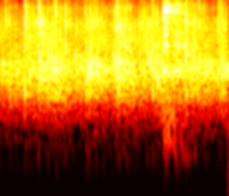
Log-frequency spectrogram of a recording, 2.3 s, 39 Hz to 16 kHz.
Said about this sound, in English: So the Bath campus grew by 11% last year, okay, 11%. Now, you can clap for it,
